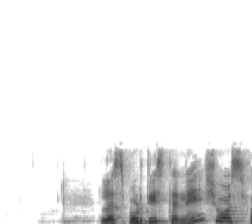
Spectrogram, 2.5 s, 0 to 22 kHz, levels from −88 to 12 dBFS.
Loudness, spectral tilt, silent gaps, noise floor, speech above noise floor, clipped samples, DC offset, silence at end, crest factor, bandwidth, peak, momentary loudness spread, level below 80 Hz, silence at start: -16 LUFS; -2 dB/octave; none; -73 dBFS; 57 dB; under 0.1%; under 0.1%; 0.05 s; 16 dB; 7.8 kHz; -2 dBFS; 2 LU; -62 dBFS; 1 s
